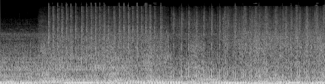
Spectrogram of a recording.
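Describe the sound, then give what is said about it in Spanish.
Machine-gun fire from three groups shooting almost in unison, a loud, dense, unbroken roar with rapid crackle throughout. “Los tres grupos empezaron a disparar casi al unísono. Las ráfagas que escupían las ametralladoras se oían por encima de los bramidos y quejidos de los monstruos.”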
